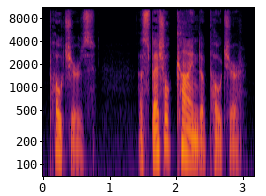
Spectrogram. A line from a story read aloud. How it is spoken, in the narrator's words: said Leon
